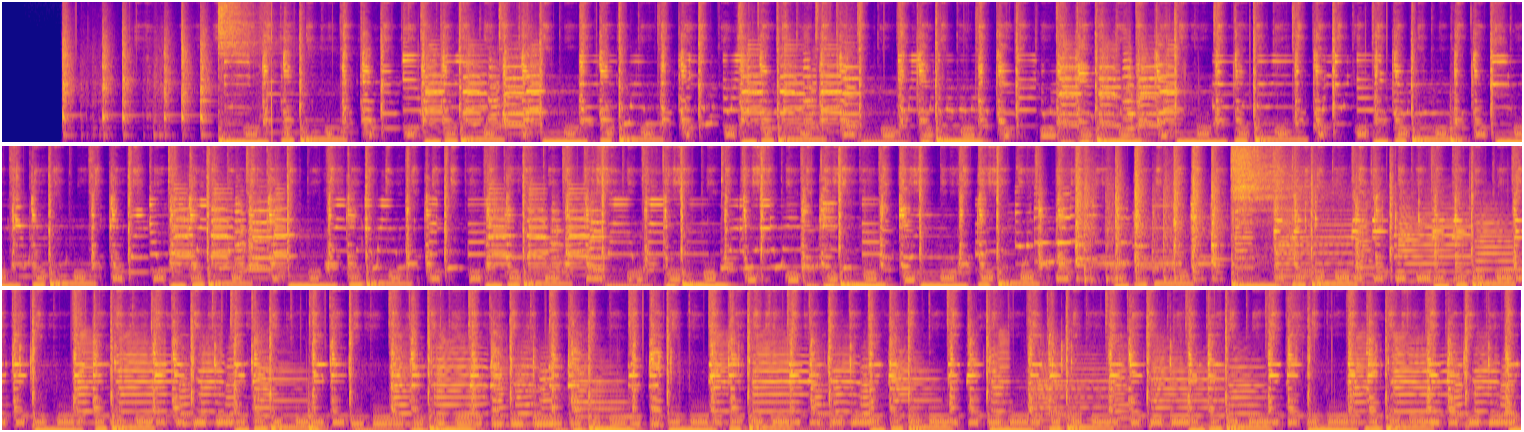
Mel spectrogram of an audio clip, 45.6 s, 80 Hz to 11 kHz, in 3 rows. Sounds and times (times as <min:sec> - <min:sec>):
Reggae: 0:00.6 - 0:45.5.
